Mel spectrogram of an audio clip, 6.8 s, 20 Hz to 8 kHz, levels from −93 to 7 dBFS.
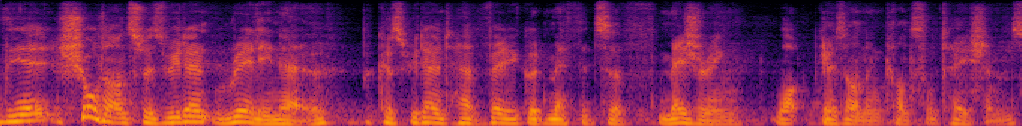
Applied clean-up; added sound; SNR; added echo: none; none; none; reverberation time 3.0 s.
